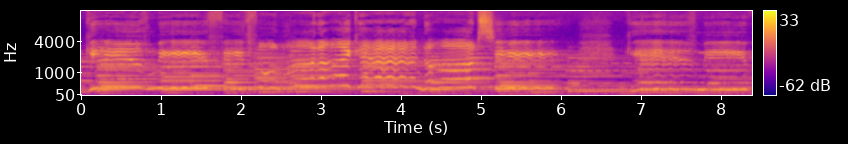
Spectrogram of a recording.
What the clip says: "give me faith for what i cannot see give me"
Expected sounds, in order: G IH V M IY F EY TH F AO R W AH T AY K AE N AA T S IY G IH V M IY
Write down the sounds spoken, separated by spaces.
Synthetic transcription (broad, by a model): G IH V M IY F EY TH F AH L W AH T AY K AE N AA T S IY G IH V M IY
